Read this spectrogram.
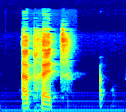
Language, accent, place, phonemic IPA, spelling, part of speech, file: French, France, Lyon, /a.pʁɛt/, apprêtent, verb, LL-Q150 (fra)-apprêtent.wav
- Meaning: third-person plural present indicative/subjunctive of apprêter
